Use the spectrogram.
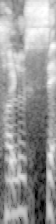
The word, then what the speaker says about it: Pulisic: But how do you pronounce Christian Pulisic? Is it Christian Pulisic? So it's Pulisic.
